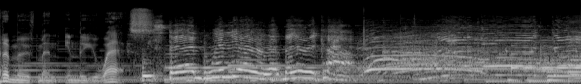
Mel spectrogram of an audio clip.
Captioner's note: cheering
